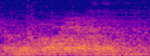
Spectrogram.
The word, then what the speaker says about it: arroyo: Arroyo.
